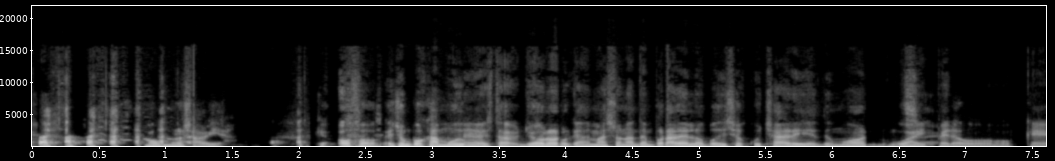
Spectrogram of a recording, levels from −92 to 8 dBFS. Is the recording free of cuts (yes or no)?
no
